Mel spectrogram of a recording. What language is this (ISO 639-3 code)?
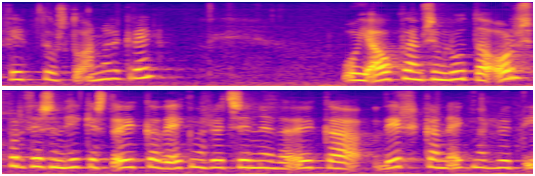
isl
